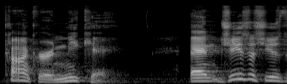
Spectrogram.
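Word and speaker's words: nike (νίκη): And the Greek word for overcomer is nike, or the way we like to pronounce it, Nike.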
